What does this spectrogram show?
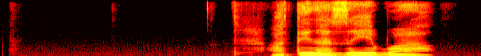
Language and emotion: Russian, angry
